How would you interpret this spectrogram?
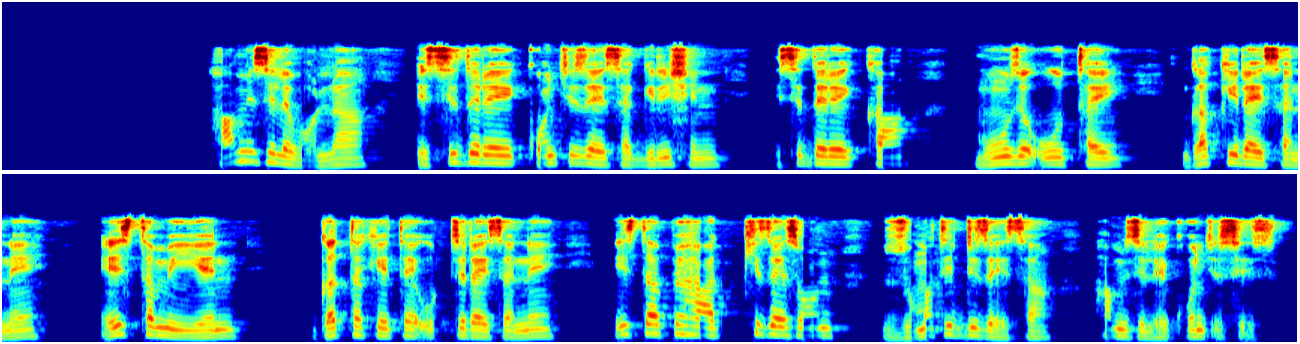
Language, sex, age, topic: Gamo, female, 18-24, agriculture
